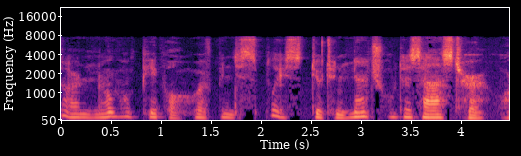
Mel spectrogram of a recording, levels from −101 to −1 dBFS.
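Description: From 1.32 s to 4.05 s the automatic gain control, judging the input too quiet, keeps raising its gain, by about 8 dB in all. The speech and the background swell together over that stretch, while the band stops near 8 kHz, which fits a G.722 call path.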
